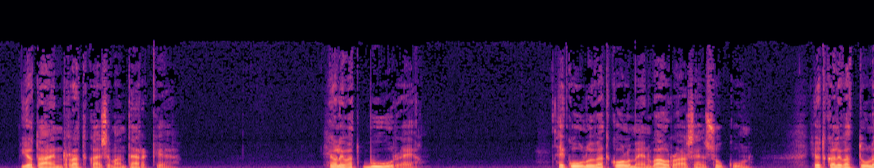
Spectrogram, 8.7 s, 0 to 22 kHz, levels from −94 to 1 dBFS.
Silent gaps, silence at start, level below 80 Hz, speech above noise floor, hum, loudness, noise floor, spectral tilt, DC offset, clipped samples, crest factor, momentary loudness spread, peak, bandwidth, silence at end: none; 0.2 s; -40 dBFS; 41 dB; none; -19 LUFS; -60 dBFS; -6 dB/octave; under 0.1%; under 0.1%; 20 dB; 15 LU; 0 dBFS; 16.5 kHz; 0 s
